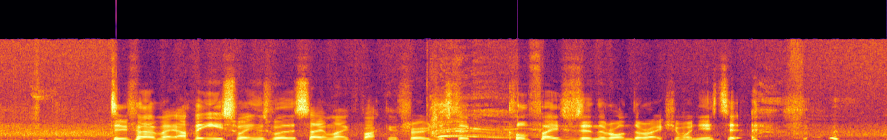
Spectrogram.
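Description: A young man laughs loudly.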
